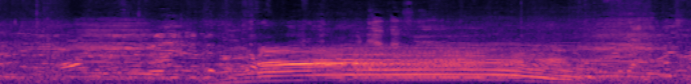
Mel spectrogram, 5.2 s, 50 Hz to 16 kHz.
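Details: Improved-breed dairy cow at the Ambari cattle market, 21 May 2024, amid cows and calves bought by Dhaka farmers: a long, loud moo of nearly three seconds that swells, holds steady, then falls away, with faint market voices behind it.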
